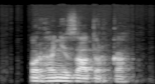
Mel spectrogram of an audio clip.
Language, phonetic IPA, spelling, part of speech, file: Ukrainian, [ɔrɦɐnʲiˈzatɔrkɐ], організаторка, noun, LL-Q8798 (ukr)-організаторка.wav
- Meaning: female equivalent of організа́тор (orhanizátor): organizer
